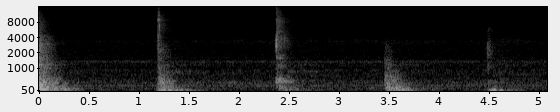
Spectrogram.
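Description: Heavy stomps of bare feet on a wooden stage floor, five in a row about one a second, each a thud with a short ring, growing fainter as the steps move away.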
